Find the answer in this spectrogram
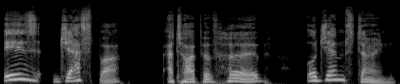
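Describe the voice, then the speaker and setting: A man's voice: a little high, huge pitch swings, slow, very noisy. A man hosting a trivia podcast, reading questions with chatty, self-deprecating asides. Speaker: quiz podcast host.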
